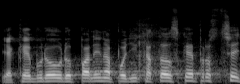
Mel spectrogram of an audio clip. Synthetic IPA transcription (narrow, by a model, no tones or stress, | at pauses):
jakɛːbudo̞wdo̞padɪnapodɲɪkat̪ɛlskɛːpɾo̞st̪r̝̥ɛ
